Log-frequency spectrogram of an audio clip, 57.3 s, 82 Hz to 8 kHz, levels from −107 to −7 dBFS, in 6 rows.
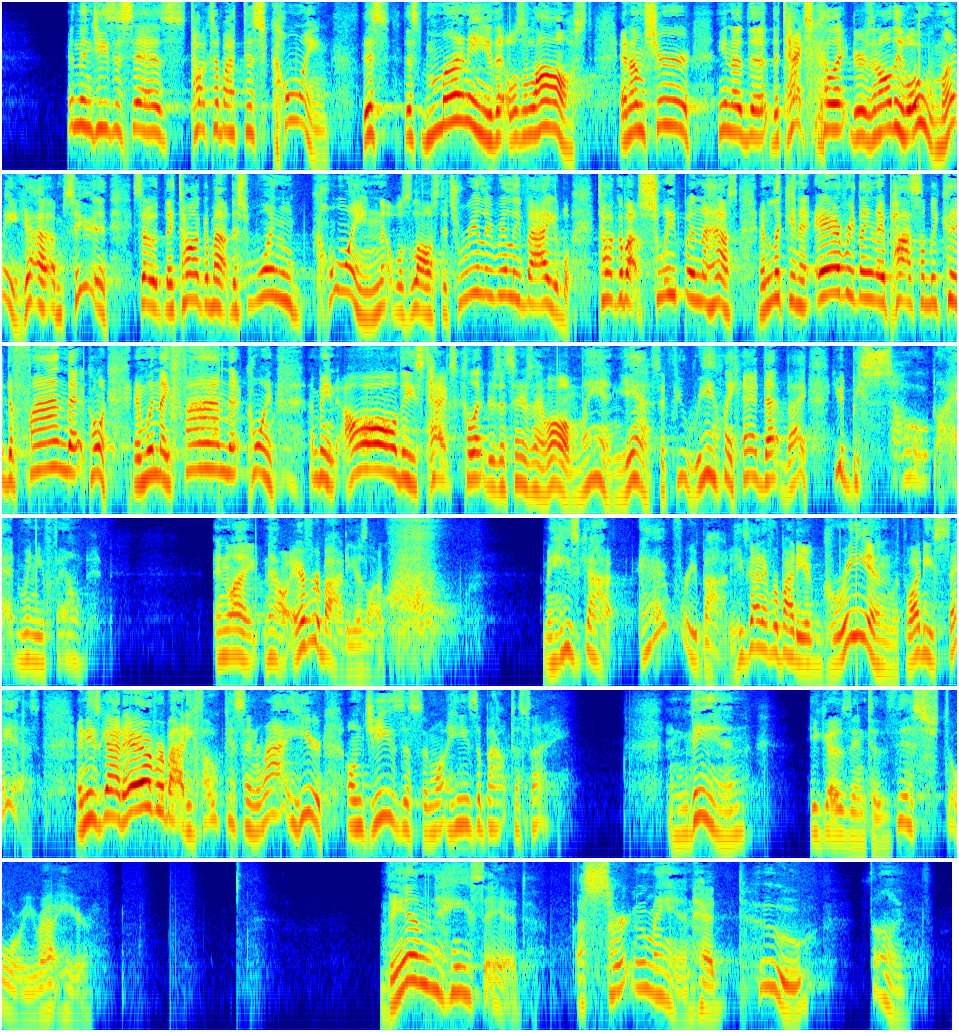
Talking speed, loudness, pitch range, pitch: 155 wpm, -25 LUFS, 195-265 Hz, 230 Hz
